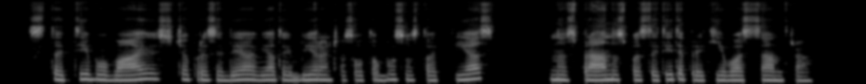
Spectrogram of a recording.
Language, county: Lithuanian, Kaunas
